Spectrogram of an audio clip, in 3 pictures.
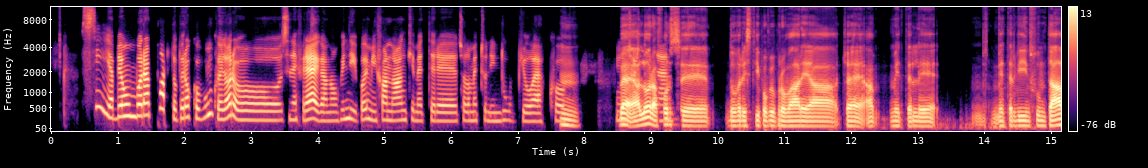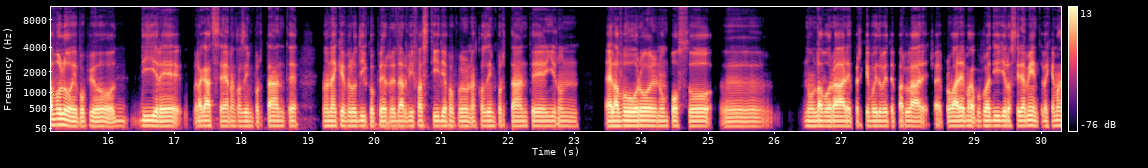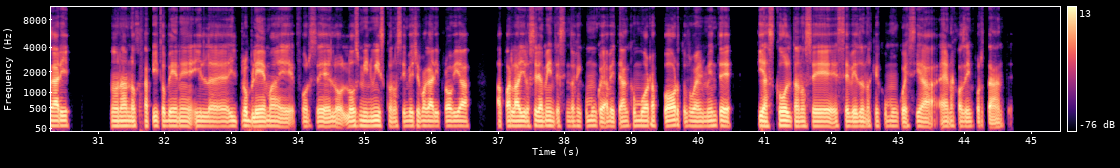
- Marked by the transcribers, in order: "cioè" said as "ceh"; "proprio" said as "propo"; "cioè" said as "ceh"; "proprio" said as "propio"; "proprio" said as "propo"; "cioè" said as "ceh"; "proprio" said as "propo"
- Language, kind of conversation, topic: Italian, advice, Come posso concentrarmi se in casa c’è troppo rumore?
